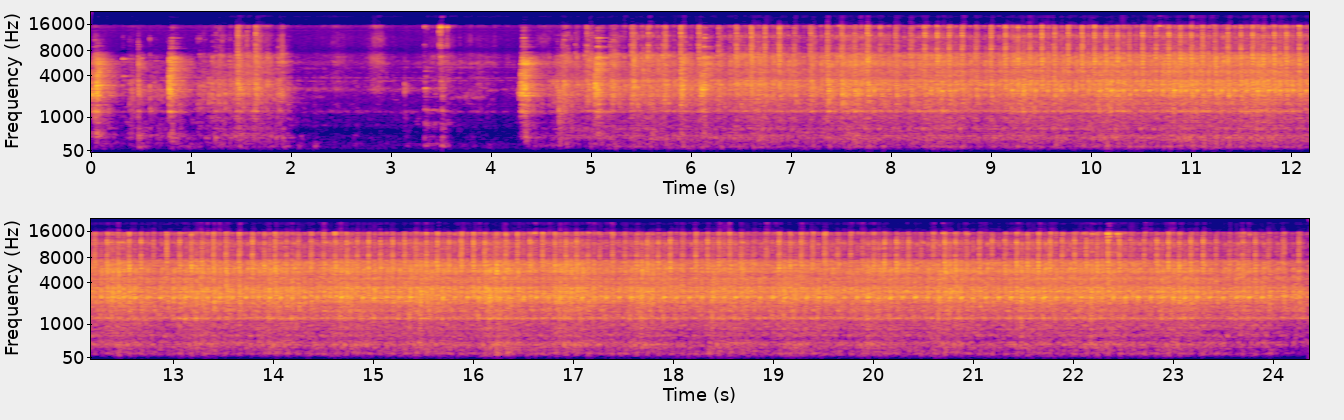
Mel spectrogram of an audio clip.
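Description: A sewing machine stitches the hem of a baby skirt, a fast steady mechanical whirring that briefly pauses early on, then runs continuously and loud.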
